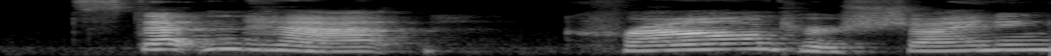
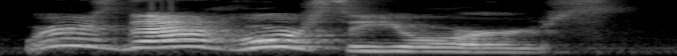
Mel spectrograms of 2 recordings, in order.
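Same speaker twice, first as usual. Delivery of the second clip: brisk; 4 semitones higher, 6 dB louder than usual. A narrator's reading. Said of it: "said her fairy godmother briskly".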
